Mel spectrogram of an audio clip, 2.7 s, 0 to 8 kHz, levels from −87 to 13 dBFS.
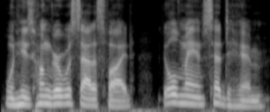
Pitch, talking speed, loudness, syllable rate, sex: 135 Hz, 245 wpm, -18 LUFS, 6.0 syllables/s, male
